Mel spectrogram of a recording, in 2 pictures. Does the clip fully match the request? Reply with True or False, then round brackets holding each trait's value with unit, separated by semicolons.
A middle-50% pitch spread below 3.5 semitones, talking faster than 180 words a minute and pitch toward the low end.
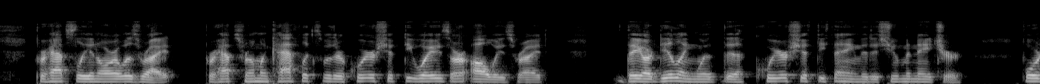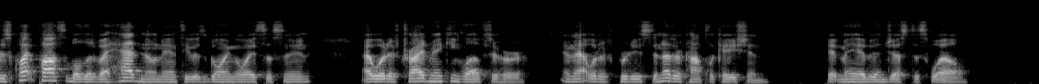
True (3.1 semitones; 190 wpm; 125 Hz)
